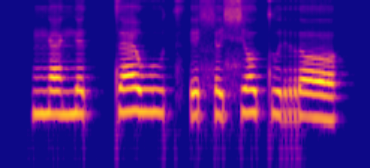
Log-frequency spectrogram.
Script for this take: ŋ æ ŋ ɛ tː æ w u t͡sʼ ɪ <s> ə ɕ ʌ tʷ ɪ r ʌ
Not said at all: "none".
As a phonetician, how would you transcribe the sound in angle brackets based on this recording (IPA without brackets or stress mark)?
ɬ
